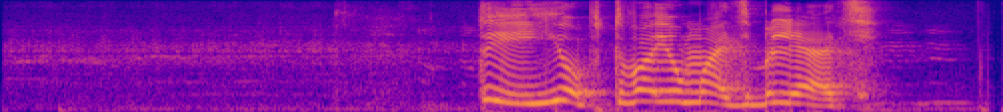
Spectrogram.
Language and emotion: Russian, angry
